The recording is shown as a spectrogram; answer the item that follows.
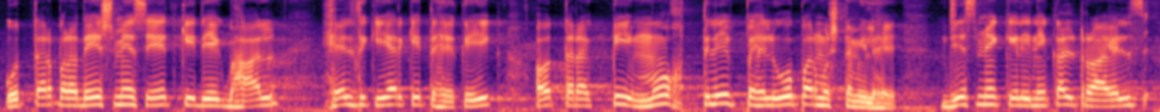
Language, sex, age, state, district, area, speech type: Urdu, male, 18-30, Uttar Pradesh, Saharanpur, urban, spontaneous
